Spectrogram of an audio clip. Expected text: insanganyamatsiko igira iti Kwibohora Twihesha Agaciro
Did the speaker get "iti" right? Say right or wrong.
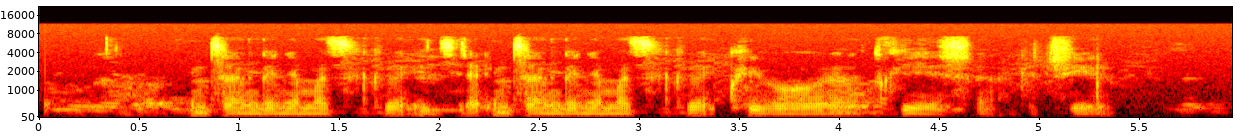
wrong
